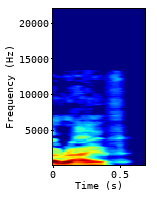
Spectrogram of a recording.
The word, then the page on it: arrive: us-english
